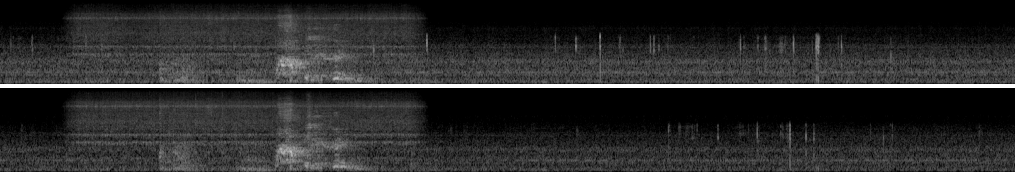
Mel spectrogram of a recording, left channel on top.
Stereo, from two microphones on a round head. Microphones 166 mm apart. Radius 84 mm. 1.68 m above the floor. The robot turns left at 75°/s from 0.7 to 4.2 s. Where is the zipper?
75° right (ahead or behind), 6.5 m; by 2.9 s 10° left (ahead or behind), 6.5 m.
